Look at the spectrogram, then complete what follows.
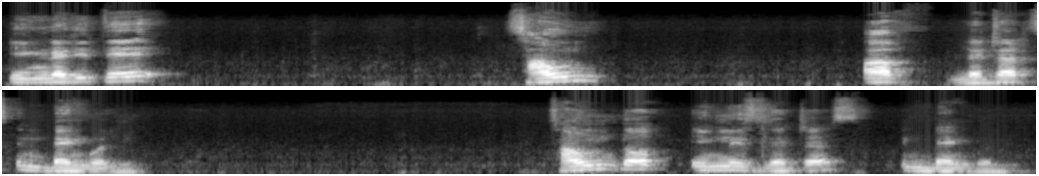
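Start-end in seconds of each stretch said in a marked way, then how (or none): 2.6-10.3 slow title reading. Shown as a demonstration. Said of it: "টিউটোরিয়ালটা হচ্ছে".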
